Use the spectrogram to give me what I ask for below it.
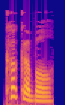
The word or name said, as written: cookable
